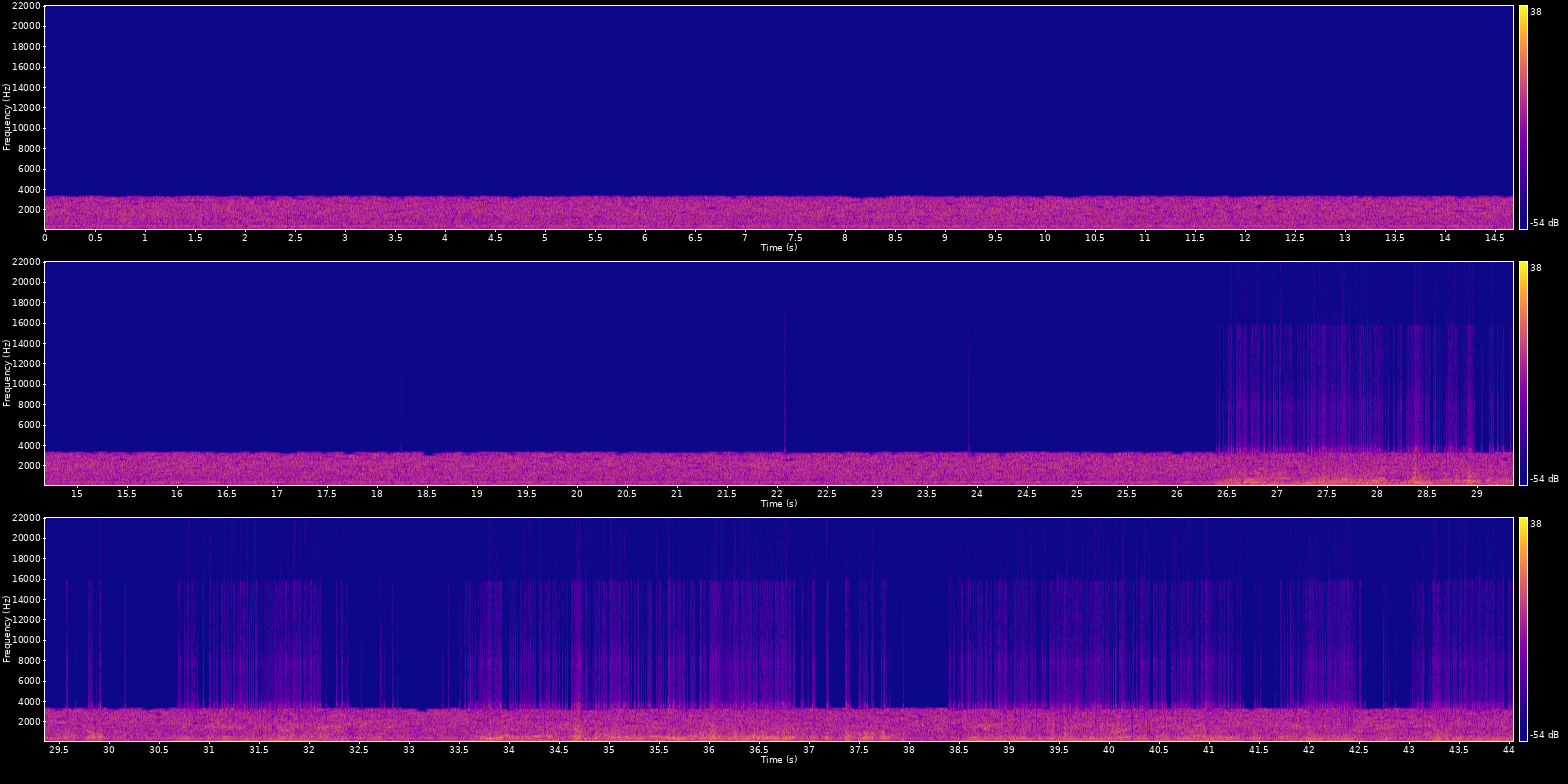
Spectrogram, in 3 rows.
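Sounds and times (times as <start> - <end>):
constant electrical hum: 0.0 - 44.0.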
